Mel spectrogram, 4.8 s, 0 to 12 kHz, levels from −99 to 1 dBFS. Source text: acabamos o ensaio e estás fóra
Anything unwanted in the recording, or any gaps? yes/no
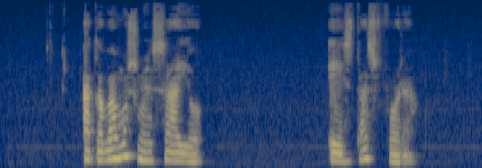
no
